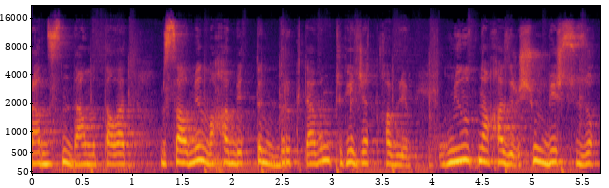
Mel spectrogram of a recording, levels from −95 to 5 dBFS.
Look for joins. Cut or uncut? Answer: cut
